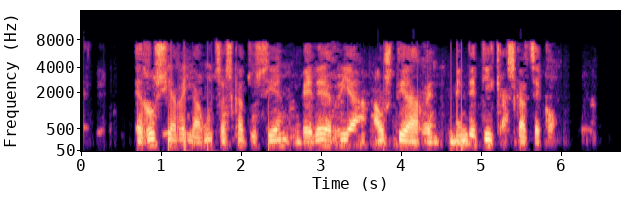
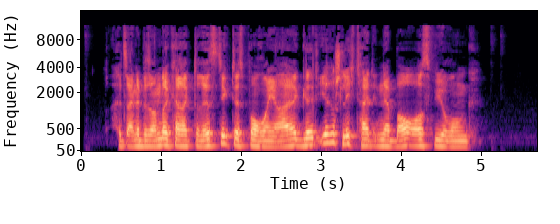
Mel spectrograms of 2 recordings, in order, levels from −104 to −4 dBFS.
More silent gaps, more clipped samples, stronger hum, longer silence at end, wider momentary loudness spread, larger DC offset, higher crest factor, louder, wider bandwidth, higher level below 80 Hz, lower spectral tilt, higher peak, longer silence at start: neither; neither; neither; about the same, 0.8 s vs 0.85 s; about the same, 7 LU vs 7 LU; neither; about the same, 16 dB vs 18 dB; first, -15 LUFS vs -21 LUFS; second, 8 kHz vs 11.5 kHz; first, -52 dBFS vs -62 dBFS; second, -3.5 dB/octave vs -6 dB/octave; about the same, 0 dBFS vs -2 dBFS; first, 0.7 s vs 0.45 s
